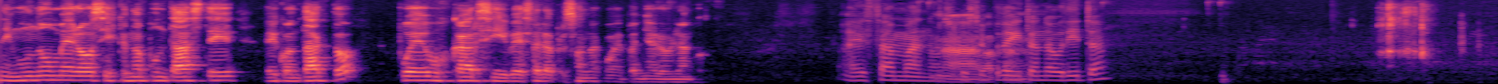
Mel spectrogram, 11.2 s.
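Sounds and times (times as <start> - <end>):
speech: 0.0 - 5.4, 6.3 - 8.4
chewing crunchy food while eating: 10.2 - 11.2.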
